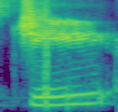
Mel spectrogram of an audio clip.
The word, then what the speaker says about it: Gorgias: She wanted to know if the gorgeous, uh, customer management system was spelled gorgeous like you look gorgeous, or if it's spelled Gorgias. Yes, it's Gorgias.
